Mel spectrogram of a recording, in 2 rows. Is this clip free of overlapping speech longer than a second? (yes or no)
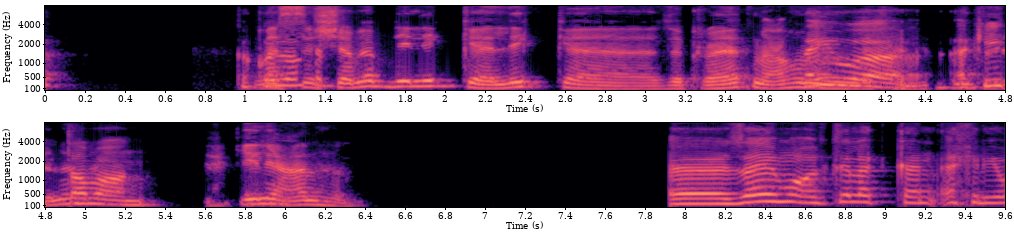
no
